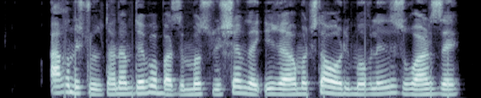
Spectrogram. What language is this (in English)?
Georgian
